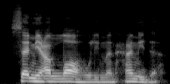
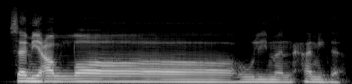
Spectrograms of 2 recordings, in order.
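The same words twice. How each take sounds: First: The phrase is said briskly, without stretching. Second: The phrase is said slowly, with stretched vowels. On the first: The speaker calls it right. "just keep it precise" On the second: The speaker calls it wrong. "no need for"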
